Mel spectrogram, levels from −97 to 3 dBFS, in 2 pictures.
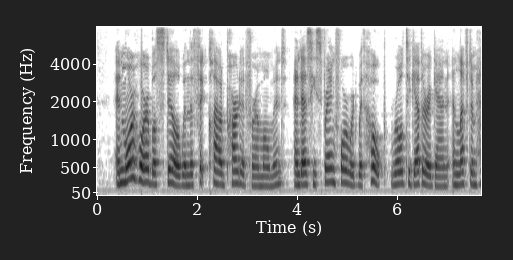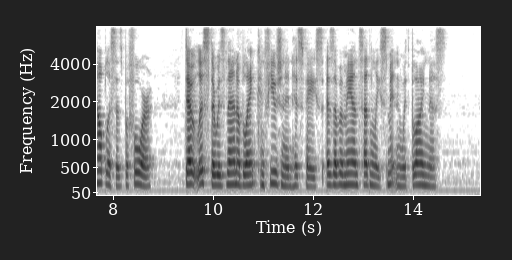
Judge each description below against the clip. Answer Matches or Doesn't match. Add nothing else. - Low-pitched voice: Doesn't match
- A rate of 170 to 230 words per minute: Matches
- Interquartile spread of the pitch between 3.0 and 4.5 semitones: Doesn't match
